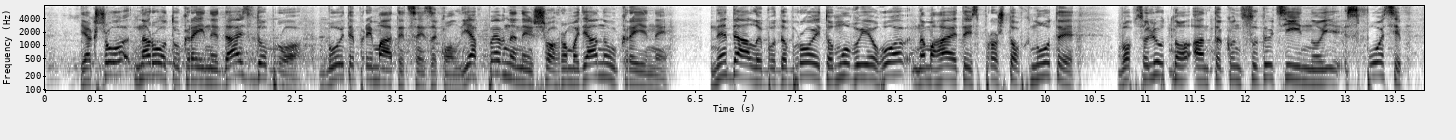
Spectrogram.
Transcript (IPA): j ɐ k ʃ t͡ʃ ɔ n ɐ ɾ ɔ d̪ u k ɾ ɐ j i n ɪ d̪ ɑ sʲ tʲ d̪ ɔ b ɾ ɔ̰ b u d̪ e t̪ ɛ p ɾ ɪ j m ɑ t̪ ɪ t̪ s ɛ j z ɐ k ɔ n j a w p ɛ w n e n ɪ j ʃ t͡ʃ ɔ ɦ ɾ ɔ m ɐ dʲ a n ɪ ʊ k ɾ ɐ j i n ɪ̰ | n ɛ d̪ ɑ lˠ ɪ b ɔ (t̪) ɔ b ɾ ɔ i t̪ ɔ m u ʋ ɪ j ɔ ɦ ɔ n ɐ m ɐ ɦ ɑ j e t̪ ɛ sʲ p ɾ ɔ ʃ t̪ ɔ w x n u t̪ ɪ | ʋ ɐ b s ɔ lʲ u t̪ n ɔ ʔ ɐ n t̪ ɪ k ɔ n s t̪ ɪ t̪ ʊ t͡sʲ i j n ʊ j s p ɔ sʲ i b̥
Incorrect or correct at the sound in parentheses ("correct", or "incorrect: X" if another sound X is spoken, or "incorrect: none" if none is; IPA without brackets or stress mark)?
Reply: incorrect: d̪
